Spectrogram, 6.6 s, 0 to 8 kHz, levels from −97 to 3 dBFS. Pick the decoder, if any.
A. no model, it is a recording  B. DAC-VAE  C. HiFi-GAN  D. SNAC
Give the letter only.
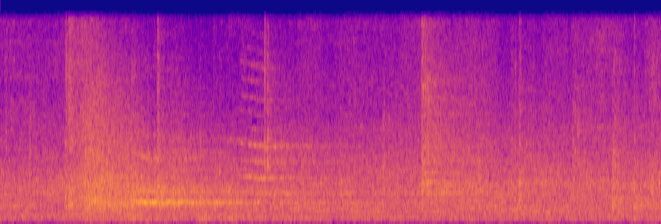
A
